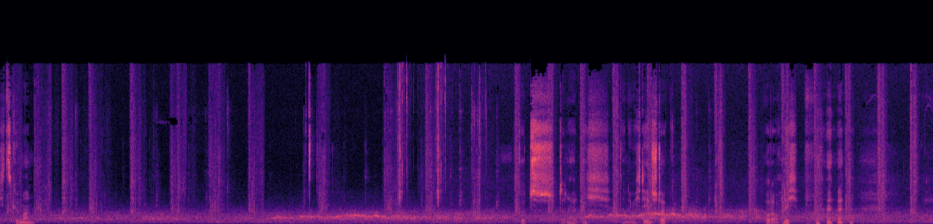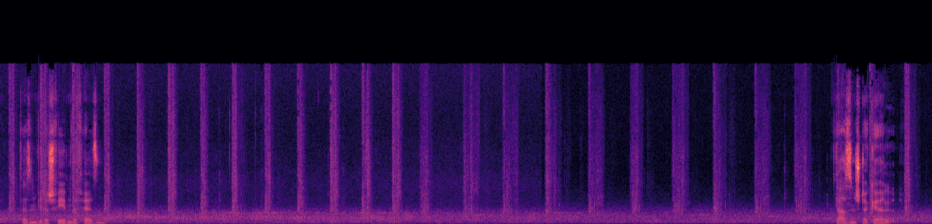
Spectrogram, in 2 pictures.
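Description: A strong wind howls steadily.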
